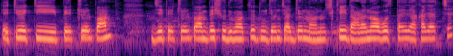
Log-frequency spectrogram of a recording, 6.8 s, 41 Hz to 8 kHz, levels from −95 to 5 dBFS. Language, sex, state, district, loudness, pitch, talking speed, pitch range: Bengali, female, West Bengal, Paschim Medinipur, -23 LUFS, 215 Hz, 130 wpm, 210-225 Hz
